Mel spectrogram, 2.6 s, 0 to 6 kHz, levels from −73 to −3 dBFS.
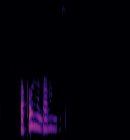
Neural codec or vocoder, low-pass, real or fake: codec, 16 kHz in and 24 kHz out, 1 kbps, XY-Tokenizer; 5.4 kHz; fake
